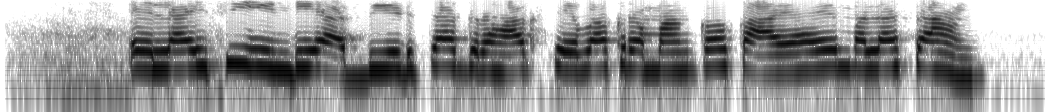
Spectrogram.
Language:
Marathi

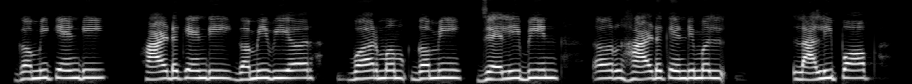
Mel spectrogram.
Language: Nimadi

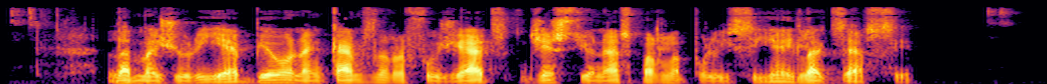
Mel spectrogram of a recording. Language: Catalan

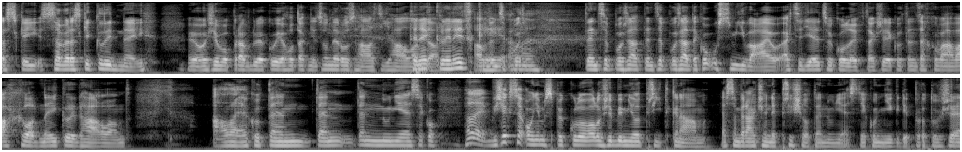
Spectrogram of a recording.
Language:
Czech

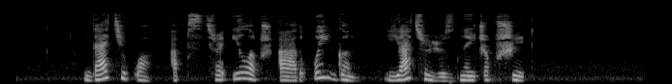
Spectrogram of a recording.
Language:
Abkhazian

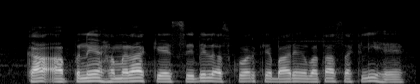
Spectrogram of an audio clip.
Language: Magahi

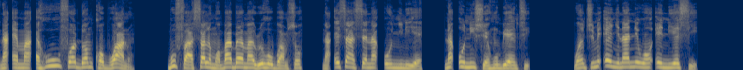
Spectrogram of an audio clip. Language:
Akan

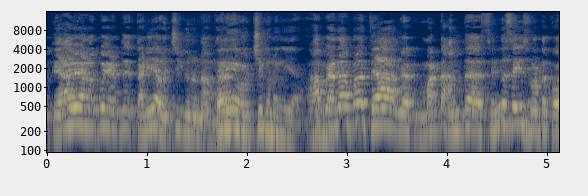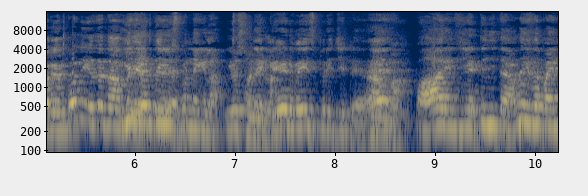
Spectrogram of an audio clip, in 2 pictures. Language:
Korean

